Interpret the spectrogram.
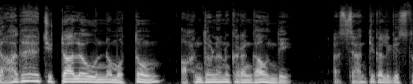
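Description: A short speech recording with no technical fault to report. Nothing in it calls for a time or a cause.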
